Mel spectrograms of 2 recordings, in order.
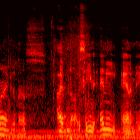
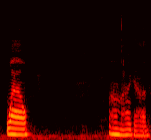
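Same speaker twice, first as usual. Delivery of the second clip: ordinary talk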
